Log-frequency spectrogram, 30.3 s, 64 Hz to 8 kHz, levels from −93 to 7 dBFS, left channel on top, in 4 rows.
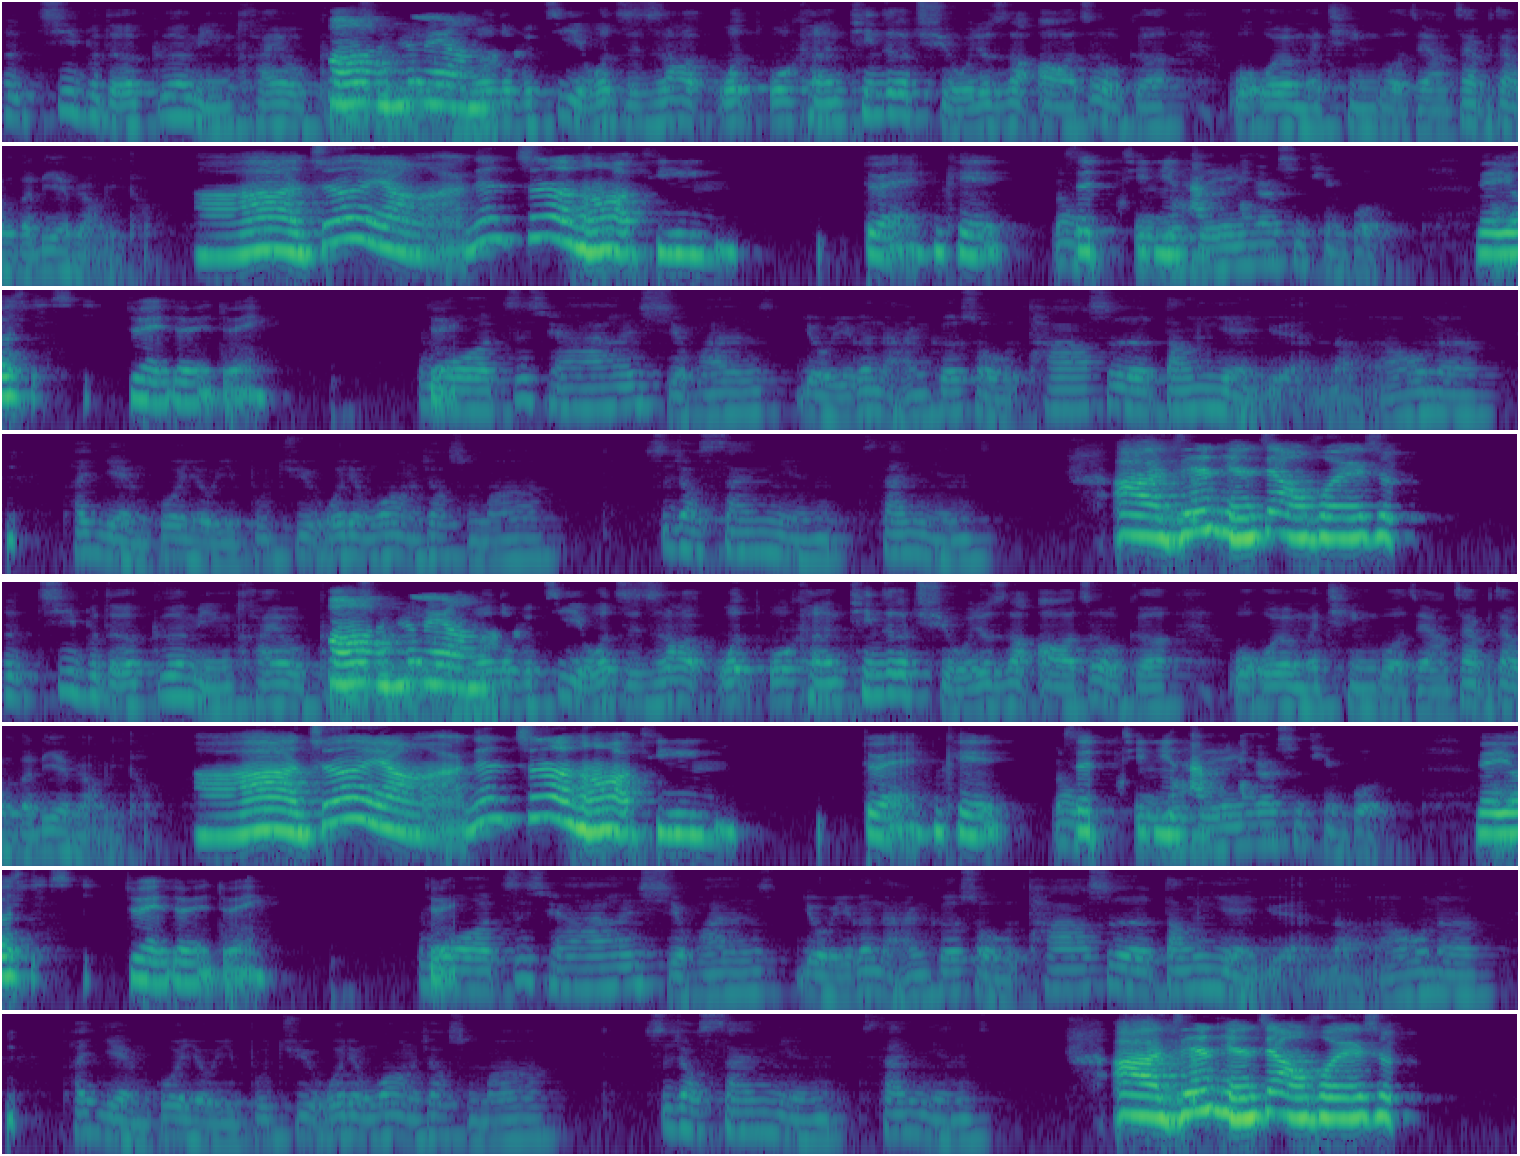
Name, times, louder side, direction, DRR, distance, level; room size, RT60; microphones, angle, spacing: voice 1, 0.0-8.3 10.5-10.7 12.8-14.5 15.0-15.3 17.2-22.6 23.1-25.5 26.0-27.6, right 1 dB, 25° right, 2.1 m, -46 dB
voice 2, 1.6-2.5 8.5-11.3 11.9-12.6 12.9-13.0 13.3-13.6 14.9-15.2 15.8-16.5 17.3-17.4 28.1-29.7, right 3 dB, 40° right, 0.5 m, -28 dB
24.5 x 8.1 x 3.1 m
head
